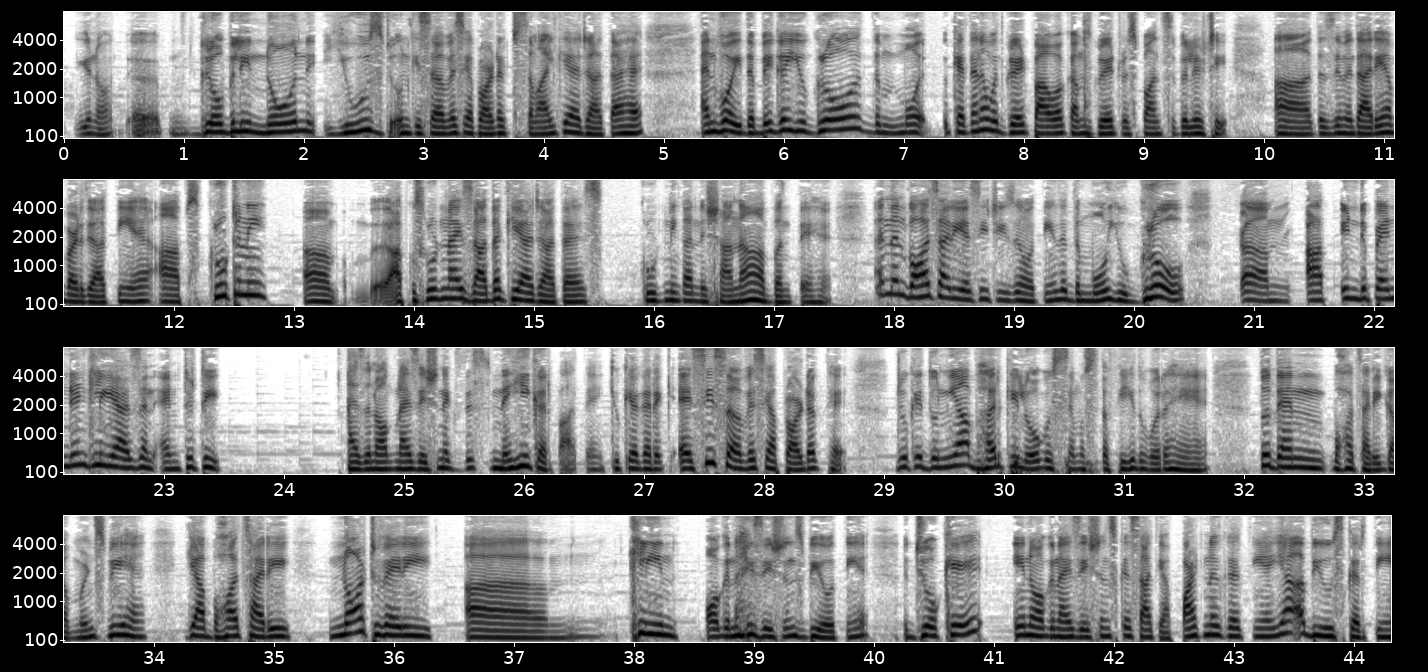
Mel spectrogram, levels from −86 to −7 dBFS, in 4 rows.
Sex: female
